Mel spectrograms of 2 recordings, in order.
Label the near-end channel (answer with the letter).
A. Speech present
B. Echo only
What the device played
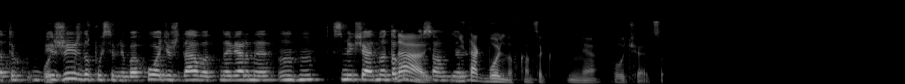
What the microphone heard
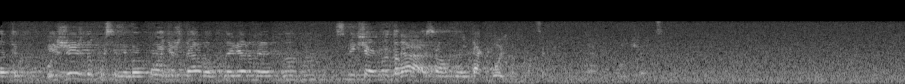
B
